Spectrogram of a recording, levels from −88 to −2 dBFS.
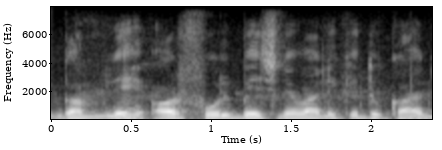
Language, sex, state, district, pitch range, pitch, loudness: Hindi, male, Maharashtra, Mumbai Suburban, 140-150 Hz, 145 Hz, -17 LUFS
